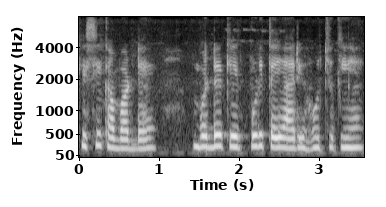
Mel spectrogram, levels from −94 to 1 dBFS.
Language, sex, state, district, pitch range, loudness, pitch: Hindi, female, Bihar, Kaimur, 210-230 Hz, -16 LUFS, 215 Hz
